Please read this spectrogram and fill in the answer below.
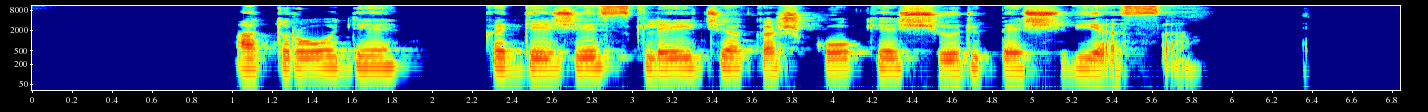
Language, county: Lithuanian, Šiauliai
